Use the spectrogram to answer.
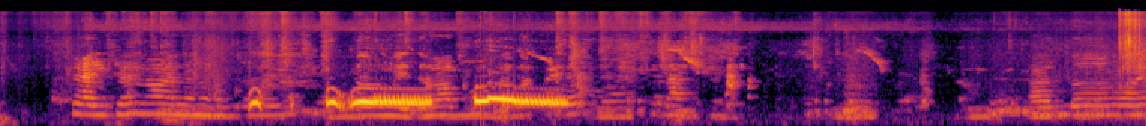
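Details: Nasal harmonic sounds open, then a spotted dove gives short rising notes and two long level coos, trailed by low scattered cooing and faint rough notes.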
